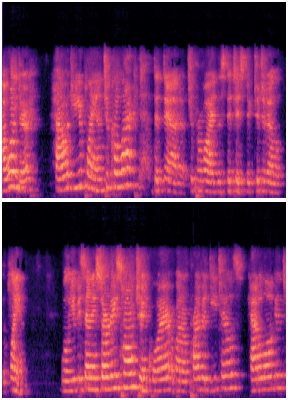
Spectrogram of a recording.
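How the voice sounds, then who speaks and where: At a moderate pace, a woman speaks with a fairly high pitch and ordinary pitch variation, with audible room echo around her. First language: not English. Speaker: parent speaking at public comment. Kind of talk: public comment at school board meeting. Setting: school board meeting. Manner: formal.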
